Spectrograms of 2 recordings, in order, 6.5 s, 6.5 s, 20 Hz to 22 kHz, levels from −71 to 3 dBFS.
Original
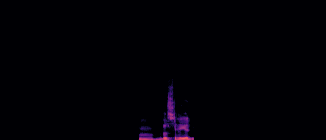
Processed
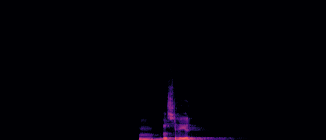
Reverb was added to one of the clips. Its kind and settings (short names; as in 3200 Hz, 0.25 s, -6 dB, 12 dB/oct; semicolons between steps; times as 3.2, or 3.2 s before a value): plate-style reverb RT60 1.9 s, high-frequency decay 0.3×, DRR 11 dB; gain +1 dB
